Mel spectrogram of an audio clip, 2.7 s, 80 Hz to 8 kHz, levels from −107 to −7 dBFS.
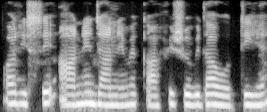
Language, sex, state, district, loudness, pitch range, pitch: Hindi, female, Bihar, Darbhanga, -15 LUFS, 215-235 Hz, 225 Hz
